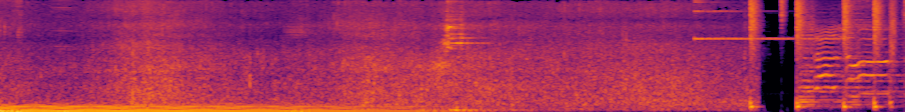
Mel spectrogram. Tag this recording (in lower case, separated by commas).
music, outside, rural or natural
